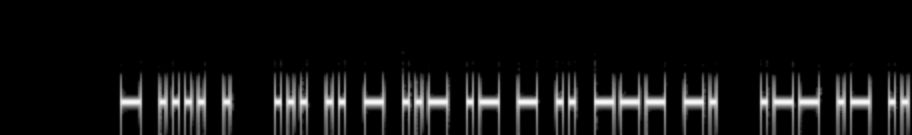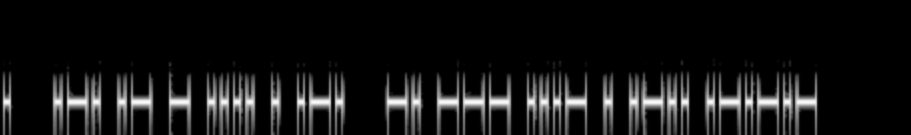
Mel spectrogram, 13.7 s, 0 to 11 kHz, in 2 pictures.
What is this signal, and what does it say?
Morse code, heard as a keyed tone, about 25 wpm, 700 Hz. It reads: THE SITUATION WAS RATHER NOVEL.
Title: Sentences from Top 1300 Words 25wpm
